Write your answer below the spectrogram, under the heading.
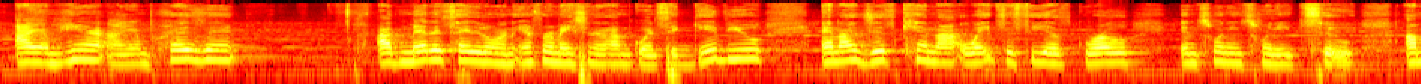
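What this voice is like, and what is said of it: Hoarse, fading voice. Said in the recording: “I don't sound as upbeat ... I am losing my voice”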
